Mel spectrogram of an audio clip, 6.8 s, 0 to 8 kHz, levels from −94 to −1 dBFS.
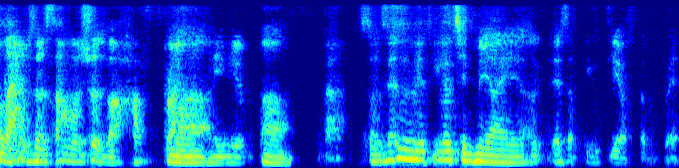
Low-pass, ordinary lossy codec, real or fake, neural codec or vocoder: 7.2 kHz; AAC, 32 kbps; fake; codec, 16 kHz, 1.1 kbps, Voila-Tokenizer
